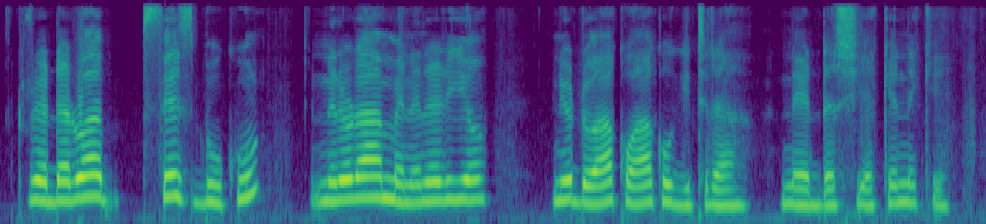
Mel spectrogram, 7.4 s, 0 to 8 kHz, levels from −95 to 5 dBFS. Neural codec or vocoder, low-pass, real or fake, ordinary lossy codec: none; 7.2 kHz; real; AAC, 48 kbps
